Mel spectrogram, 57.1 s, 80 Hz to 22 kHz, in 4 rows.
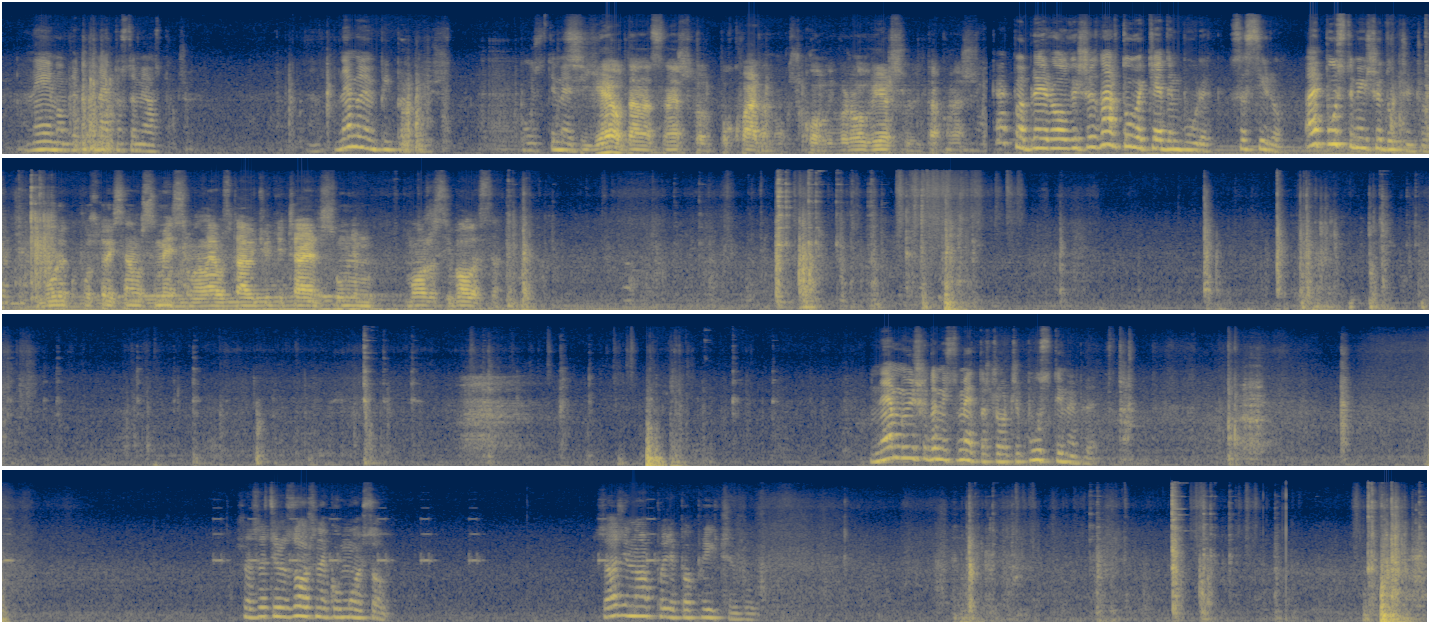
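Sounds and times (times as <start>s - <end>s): faint electronic beeps: 44.9s - 47.7s.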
